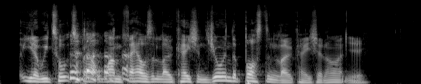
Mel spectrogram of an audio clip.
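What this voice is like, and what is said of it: British accent. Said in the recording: “that sounds so much better with the British accent ... they say in Hollywood that everything sounds better with a British accent”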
